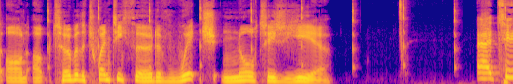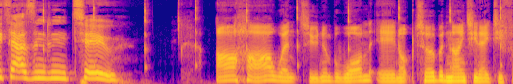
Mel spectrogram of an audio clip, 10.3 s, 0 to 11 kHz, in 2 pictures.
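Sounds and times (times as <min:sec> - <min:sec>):
speech: 0:00.0 - 0:03.4, 0:04.8 - 0:06.4, 0:07.3 - 0:10.2
quiz clock ticking: 0:00.0 - 0:10.2.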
